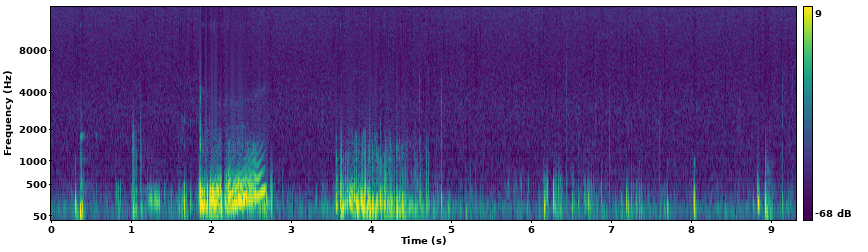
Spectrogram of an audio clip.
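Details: Recurring stomach growling (borborygmi).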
